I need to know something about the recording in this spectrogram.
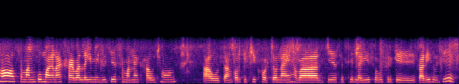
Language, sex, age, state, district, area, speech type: Odia, female, 30-45, Odisha, Sambalpur, rural, conversation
